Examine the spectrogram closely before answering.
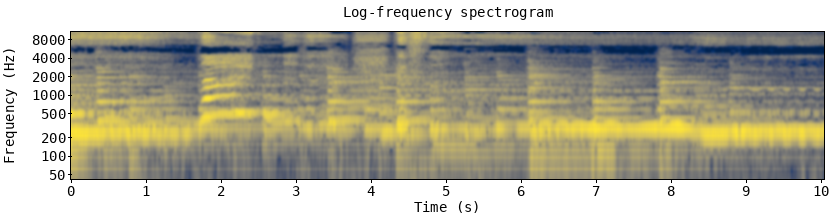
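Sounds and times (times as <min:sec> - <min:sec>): piano chord: 0:00.0 - 0:09.8
woman singing a wordless note: 0:00.0 - 0:10.0.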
